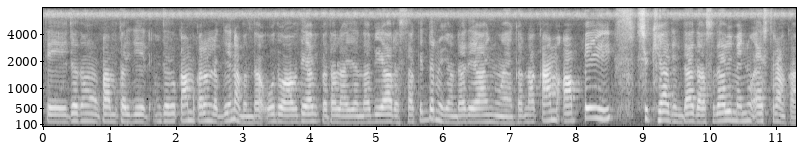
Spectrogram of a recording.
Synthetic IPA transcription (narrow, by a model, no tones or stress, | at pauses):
t̪eːd͡ʒəd̪õːkəmkəɾiːeːd͡ʒəd̪õːkəmkəɾənləɡ̚d̪eːnaːbənd̪a̰ːʔoːd̪oaːʋd̪eːaːbiːpət̪aːlaːid͡ʒãːnd̪aːbiːaːɾəst̪aːkɪd̪əɾnõːd͡ʒãːnd̪aːt̪eːaːɪnũːɛːkəɾnaːkəmaːpeːiːsɪkʰjaːd̪ɪnd̪aːɛd̪əsd̪aːbiːmɛ̃ːnũːɛːst̪əɾãːkə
